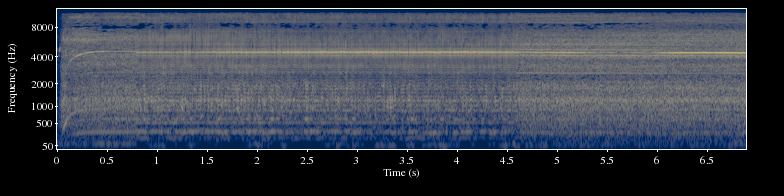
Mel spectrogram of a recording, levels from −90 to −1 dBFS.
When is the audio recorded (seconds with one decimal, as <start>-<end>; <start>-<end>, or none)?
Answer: 0.0-0.8; 4.6-6.9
